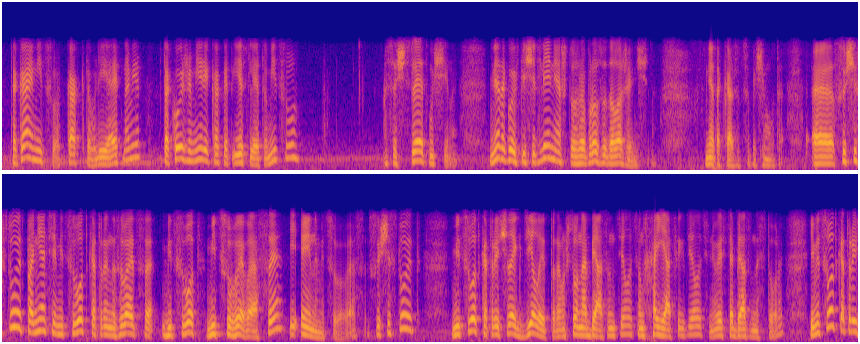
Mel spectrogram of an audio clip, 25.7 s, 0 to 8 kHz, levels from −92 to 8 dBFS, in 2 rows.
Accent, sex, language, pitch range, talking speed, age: native, male, Russian, 130-190 Hz, 140 wpm, 50-69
